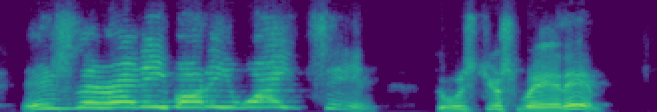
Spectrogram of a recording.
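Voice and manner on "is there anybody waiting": very high, long, drawn-out hollered shout. Retelling a McDonald's worker calling out in the early hours: imitating someone shouting. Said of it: "he kept shouting".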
